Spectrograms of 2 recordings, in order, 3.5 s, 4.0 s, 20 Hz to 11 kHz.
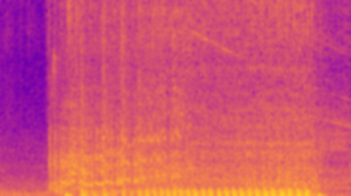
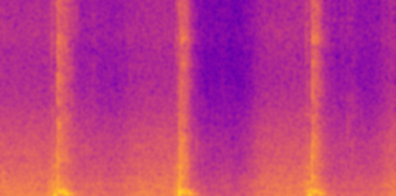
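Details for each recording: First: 2016 Kawasaki KX250F with voltmeter tapped into the fuel pump junction: kicked over, fires unevenly about two and a half seconds then dies; owner suspects bad connection at the often-unplugged, dielectric-greased fuel pump connector. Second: 2016 Kawasaki KX250F, restarted after about 5 minutes cooling from hot, fuel pump briefly disconnected and reconnected: four spaced kick attempts, then catches and settles into steady even run with no misses; normal start.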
